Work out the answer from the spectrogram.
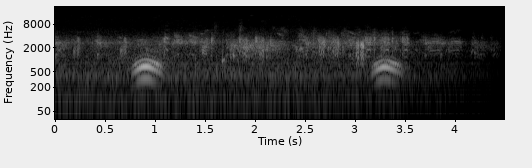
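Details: Summer-visiting Von Schrenck's bittern of Korean and Japanese wet paddies and riverbanks, among reeds and cattails. Two hollow, rounded, arching notes about two and a half seconds apart stand out over a murmur of higher background chatter.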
